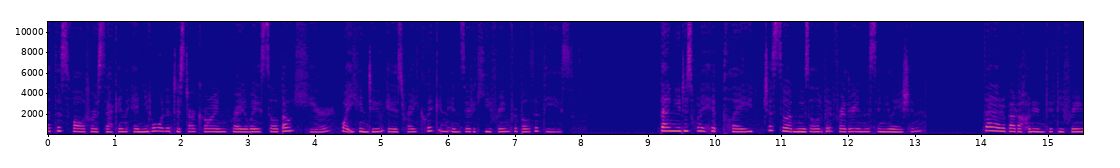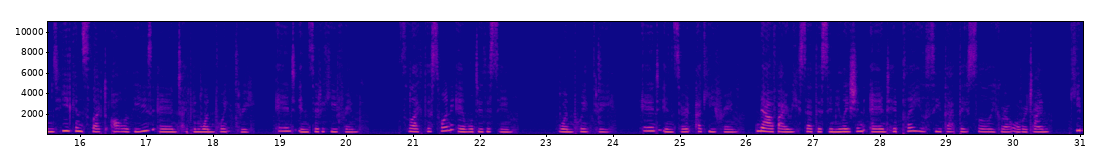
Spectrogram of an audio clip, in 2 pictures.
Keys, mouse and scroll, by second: 4.0 space, 6.0-7.0 right drag, 7.0 click, 8.6 right click, 9.3 space, 12.3 space, 18.5 click, 19.2-20.5 right drag, 20.5 click, 23.8 click, 24.7-25.9 right drag, 25.9-27.3 drag, 27.3 space.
